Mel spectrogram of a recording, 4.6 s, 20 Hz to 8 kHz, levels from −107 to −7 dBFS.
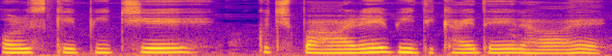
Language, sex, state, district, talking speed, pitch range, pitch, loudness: Hindi, female, Arunachal Pradesh, Papum Pare, 130 wpm, 200-220 Hz, 210 Hz, -14 LUFS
